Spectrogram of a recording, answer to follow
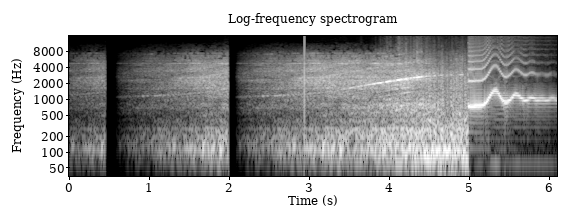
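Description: Intro sound effects: three rising whooshes, each cut off sharply, the third longest and loudest with a rising whistle in it, then a wobbling cartoon boing about five seconds in.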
